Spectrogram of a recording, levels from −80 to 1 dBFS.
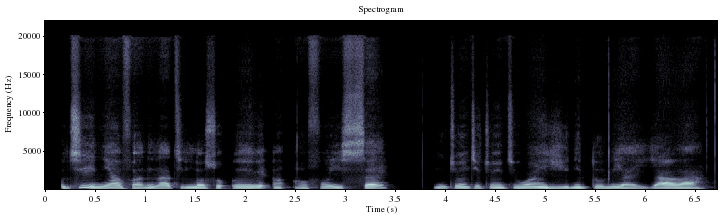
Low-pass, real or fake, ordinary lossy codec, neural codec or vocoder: none; fake; none; autoencoder, 48 kHz, 32 numbers a frame, DAC-VAE, trained on Japanese speech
